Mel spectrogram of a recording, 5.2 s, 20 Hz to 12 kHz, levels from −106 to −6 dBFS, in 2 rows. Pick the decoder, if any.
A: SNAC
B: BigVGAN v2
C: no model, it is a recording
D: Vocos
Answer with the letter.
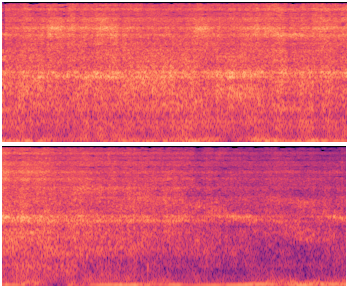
A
